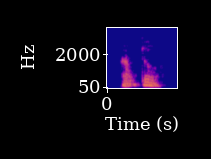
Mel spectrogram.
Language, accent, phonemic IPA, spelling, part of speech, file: English, Southern England, /aʊtˈdɔː/, outdoor, adjective / verb, LL-Q1860 (eng)-outdoor.wav
- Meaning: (adjective) 1. Situated in, designed to be used in, or carried on in the open air 2. Pertaining to charity administered or received away from, or independently from, a workhouse or other institution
